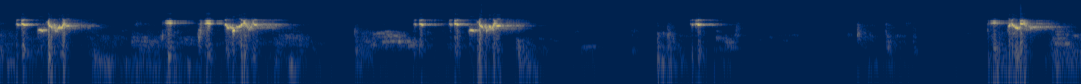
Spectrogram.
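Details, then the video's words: Master recording of cucak rante for training pet songbirds: repeated bursts of bright piping and chattering warble, single high notes in the gaps, and a final loud phrase. "Suara Burung Cucak Rante | Gacor"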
